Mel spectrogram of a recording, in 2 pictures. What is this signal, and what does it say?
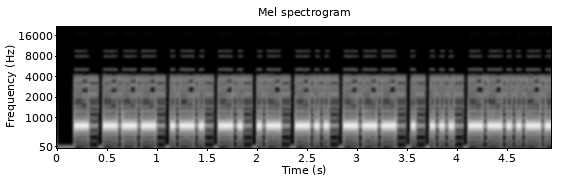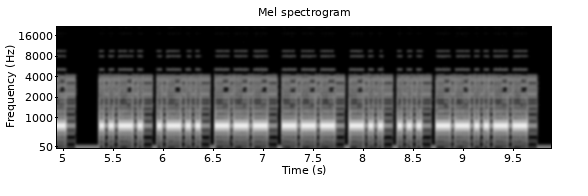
Morse code, heard as a keyed tone, about 25 wpm, 750 Hz. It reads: TORNADOES, FLOODS,
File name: Archive / 25 WPM / 25WPM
